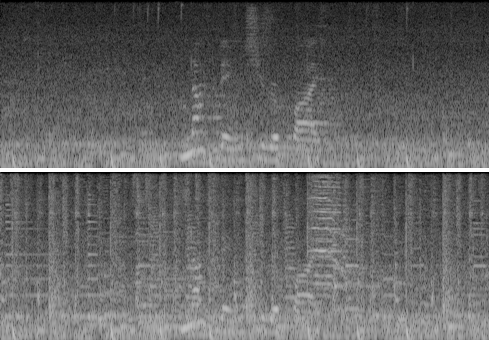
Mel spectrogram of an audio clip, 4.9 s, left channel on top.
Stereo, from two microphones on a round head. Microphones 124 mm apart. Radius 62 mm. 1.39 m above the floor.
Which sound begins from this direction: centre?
A woman speaking, at 1.8 s.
